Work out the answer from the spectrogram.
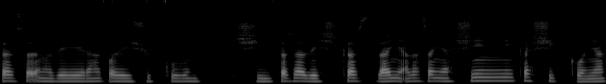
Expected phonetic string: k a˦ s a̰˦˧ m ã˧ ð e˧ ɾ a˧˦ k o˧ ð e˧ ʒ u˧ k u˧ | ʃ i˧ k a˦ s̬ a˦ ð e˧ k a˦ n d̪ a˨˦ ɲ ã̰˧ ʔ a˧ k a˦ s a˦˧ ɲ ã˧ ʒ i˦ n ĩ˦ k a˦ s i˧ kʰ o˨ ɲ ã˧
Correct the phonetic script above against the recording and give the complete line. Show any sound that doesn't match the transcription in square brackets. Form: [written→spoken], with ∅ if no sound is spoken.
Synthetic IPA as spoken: k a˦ s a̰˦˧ m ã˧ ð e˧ ɾ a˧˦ k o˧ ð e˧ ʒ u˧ k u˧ | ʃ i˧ k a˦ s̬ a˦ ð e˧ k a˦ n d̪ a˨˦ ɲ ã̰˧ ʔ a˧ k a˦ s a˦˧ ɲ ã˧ [ʒ→ʃ] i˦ n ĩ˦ k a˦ [s→ʃ] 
